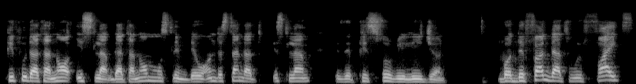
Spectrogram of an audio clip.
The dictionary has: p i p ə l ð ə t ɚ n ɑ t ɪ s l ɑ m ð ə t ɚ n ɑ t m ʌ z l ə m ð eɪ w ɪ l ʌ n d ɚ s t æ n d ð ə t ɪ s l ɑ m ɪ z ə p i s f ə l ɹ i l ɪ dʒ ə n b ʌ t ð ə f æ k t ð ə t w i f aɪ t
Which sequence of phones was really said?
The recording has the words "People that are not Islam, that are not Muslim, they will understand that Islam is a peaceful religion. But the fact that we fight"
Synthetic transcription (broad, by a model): p i p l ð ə t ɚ n ɑ t ɪ s l ɑ m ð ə t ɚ n ɑ t m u s l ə m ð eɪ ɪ w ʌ n d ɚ s t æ n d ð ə t ɪ s l ɑ m ɪ z ə p i s f ə l ɹ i l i dʒ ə n b ʌ t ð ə f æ k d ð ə t w i f aɪ t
